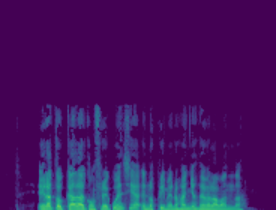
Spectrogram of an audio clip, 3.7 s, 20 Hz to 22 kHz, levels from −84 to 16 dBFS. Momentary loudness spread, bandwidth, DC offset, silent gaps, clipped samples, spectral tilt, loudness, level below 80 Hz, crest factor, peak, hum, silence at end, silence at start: 9 LU; 11.5 kHz; under 0.1%; none; under 0.1%; -7.5 dB/octave; -18 LUFS; -60 dBFS; 18 dB; -2 dBFS; none; 0.45 s; 0.5 s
